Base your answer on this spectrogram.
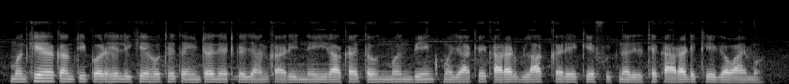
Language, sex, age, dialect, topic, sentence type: Chhattisgarhi, male, 18-24, Western/Budati/Khatahi, banking, statement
